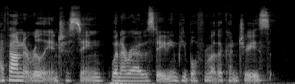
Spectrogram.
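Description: With an American accent, a woman speaks at a fairly low pitch with vocal fry. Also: very clean recording, silent background. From Texas. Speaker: podcast host. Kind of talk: solo podcast monologue with personal anecdotes. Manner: fast talker, sometimes slurs words together; friendly, conversational.

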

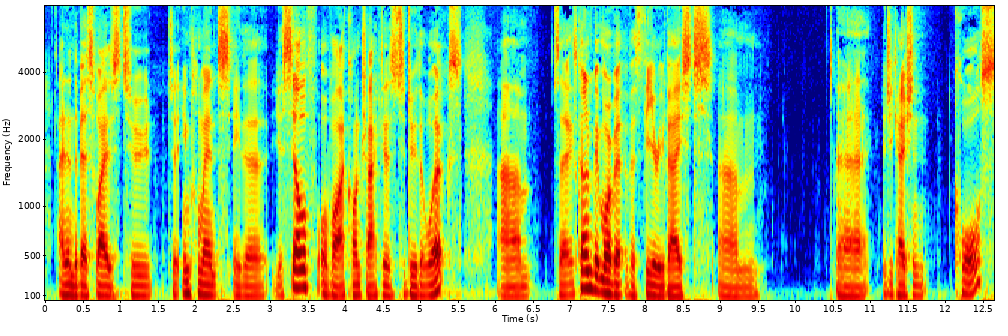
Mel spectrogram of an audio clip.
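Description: In an Australian accent, the speaker keeps a moderate pace and fairly even intonation on a very clean recording with a silent background. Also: man, fairly low pitch for a man. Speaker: conservation bush crew worker and podcast co-host. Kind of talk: casual chat.

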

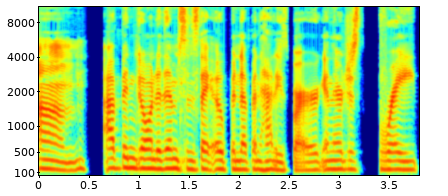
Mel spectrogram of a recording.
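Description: A woman with a Southern US accent talks at a fairly quick pace in a fairly low pitch with a bright, sharp tone. The sound is dry and close with no echo, and the recording is very clean with a silent background. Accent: US South. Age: 40s. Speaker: teacher. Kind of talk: casual interview.

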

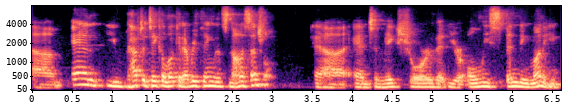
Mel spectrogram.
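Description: At a fairly quick pace, a somewhat breathy man speaks at a medium pitch with ordinary pitch variation. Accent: American. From US West Coast (Silicon Valley, California). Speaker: biotech CEO. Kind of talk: interview.

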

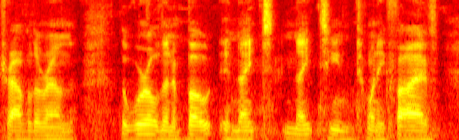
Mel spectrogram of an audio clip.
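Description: With an American accent, a man speaks very slowly at a very deep, low pitch over noticeable background noise. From Los Angeles, California. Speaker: solar energy entrepreneur. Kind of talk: interview storytelling.

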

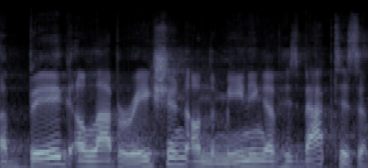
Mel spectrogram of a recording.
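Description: Ordinary pitch variation in a Canadian accent, with noticeable background noise. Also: man. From Canada. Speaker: pastor. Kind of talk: sermon. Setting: church.

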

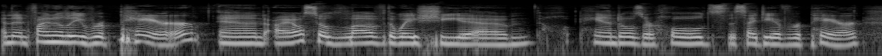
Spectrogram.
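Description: Ordinary pitch movement and a medium pitch from a woman with an ordinary speaking voice. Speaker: coaching podcast host. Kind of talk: solo monologue, book recommendations. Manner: many filler words, conversational.

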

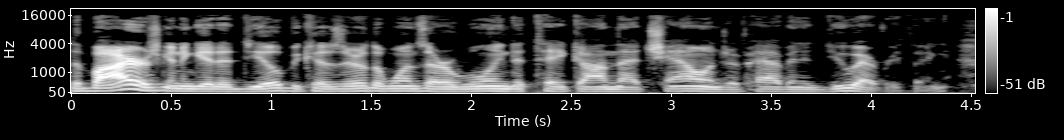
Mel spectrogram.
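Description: A man talks at a very fast pace and medium pitch in a bright, sharp tone on a very clean recording with a silent background. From northwest Indiana, US Midwest. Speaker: real estate agent. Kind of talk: interview.

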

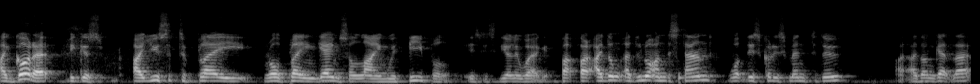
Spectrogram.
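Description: A man's normal speaking voice, fairly high in pitch, at a fairly quick pace, with fairly even intonation and big swings in loudness. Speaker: book YouTuber. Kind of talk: casual chat. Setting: video call. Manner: self-deprecating, joking.

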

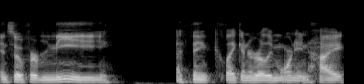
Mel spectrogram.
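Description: With a plain, everyday voice, a man speaks at a moderate pace and fairly low pitch, his intonation fairly even. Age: 30s. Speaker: hunter and outdoor gear company employee. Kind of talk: casual chat.

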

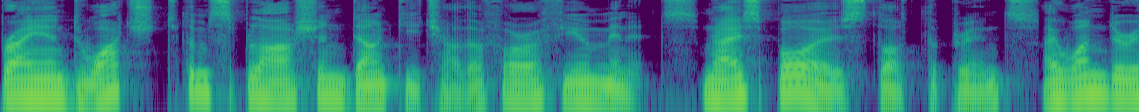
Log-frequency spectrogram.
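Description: Someone gives a plain reading aloud, and the pitch shifts by an ordinary amount.

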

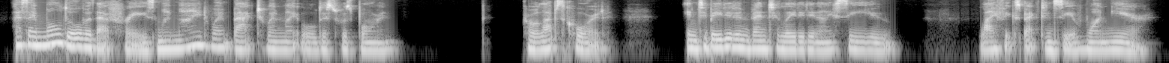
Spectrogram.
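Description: A woman with a very deep, low pitch and a somewhat breathy voice speaks at a moderate pace. She leaves long, frequent pauses, and her pitch varies in an ordinary way. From Britain. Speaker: podcast host. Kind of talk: reflective monologue.

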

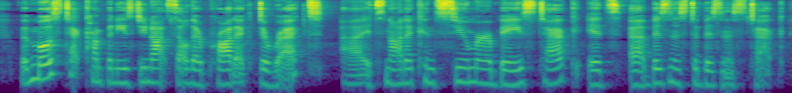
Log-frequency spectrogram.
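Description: With a Midwestern American accent, a woman speaks at medium pitch and a moderate pace, with fairly even intonation and hardly any pauses. The recording is very clean, with a silent background. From Ohio, US Midwest. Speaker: marketing director and podcast host. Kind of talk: casual interview chat.

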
